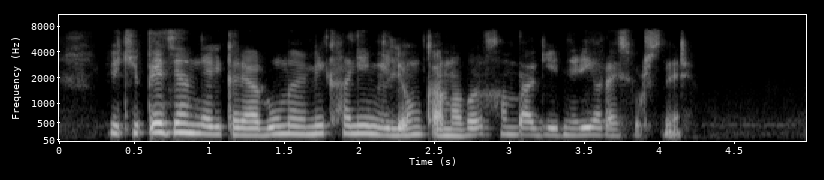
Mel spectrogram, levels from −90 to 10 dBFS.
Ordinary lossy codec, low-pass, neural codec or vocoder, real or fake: AAC, 64 kbps; 7.2 kHz; codec, 16 kHz, 4 kbps, X-Codec, HuBERT features, trained on general audio; fake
